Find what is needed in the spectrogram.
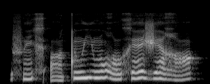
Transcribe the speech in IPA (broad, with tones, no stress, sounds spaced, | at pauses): f ẽ˨˥ x ʔ ɑ̃˩ t ũ˦˥ j ũ˦˥ ʁ o˨˥ x ɛ˧˥˧ ʒ ɛ˦˨ ʁ ɑ˨˥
